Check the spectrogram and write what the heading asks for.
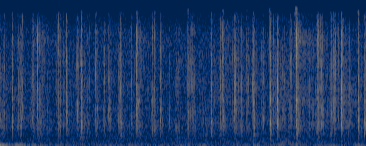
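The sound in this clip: Faint, rapid typing on a computer keyboard as letters are entered while coding, with many quick, irregular key clicks running steadily throughout and no talking.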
